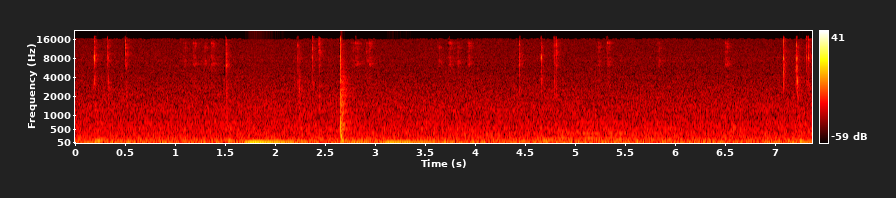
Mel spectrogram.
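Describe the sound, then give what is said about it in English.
Computer mouse clicks, including a double-click, come as sharp, faint ticks scattered over a low background hiss. “And then I can just double click on this.”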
